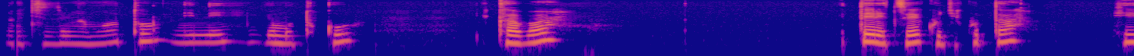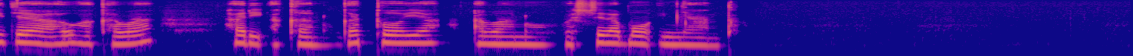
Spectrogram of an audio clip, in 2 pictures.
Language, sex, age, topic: Kinyarwanda, female, 18-24, government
